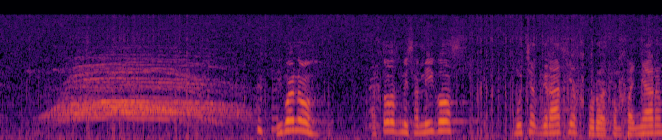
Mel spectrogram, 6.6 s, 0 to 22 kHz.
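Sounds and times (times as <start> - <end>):
live studio audience shouting and cheering backstage at a music show: 0.4 - 2.6
speech: 2.6 - 6.6.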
